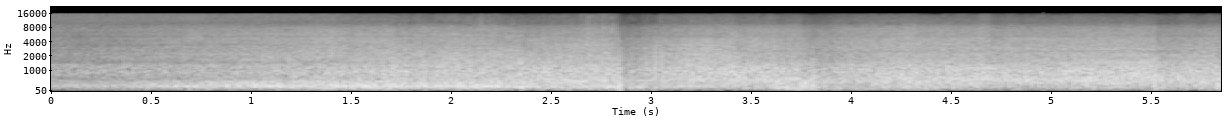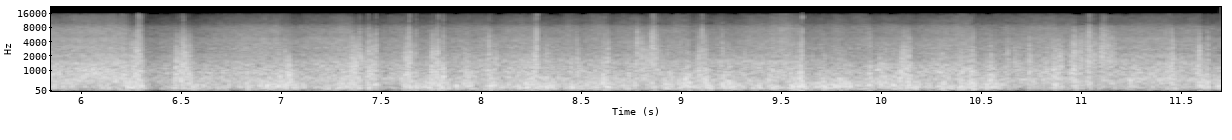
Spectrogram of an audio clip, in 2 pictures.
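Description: Vossloh G2000 diesel locomotive running through at speed with a car-carrier freight train. A loud rush builds over the first two seconds as the locomotive arrives, then the wagons pass with a steady rushing clatter. From about halfway there are irregular gusts of wind buffeting the microphone.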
